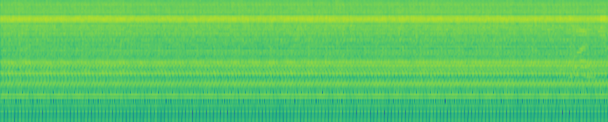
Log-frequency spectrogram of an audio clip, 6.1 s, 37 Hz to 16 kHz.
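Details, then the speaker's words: Newly acquired Makita MAC700 air compressor during break-in after adding compressor oil, pressure switch on and pressure building to forty: a steady, quiet, even motor hum with no knocks; it later cuts out a little past 1:30 as it should. "pressure building forty hear how quiet it's running one of the finest"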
